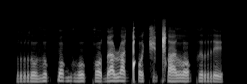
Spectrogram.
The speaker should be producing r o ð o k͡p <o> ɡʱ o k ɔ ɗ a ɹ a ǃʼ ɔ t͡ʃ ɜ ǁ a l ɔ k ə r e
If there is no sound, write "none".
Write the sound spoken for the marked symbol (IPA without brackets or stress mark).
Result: ɔ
